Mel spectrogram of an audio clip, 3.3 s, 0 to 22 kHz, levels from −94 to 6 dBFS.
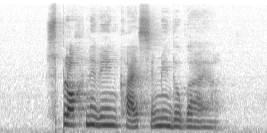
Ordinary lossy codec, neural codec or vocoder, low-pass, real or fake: none; none; 19.8 kHz; real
